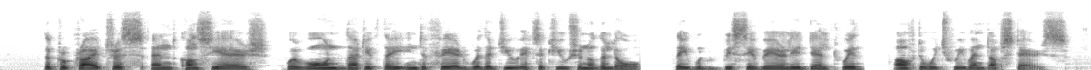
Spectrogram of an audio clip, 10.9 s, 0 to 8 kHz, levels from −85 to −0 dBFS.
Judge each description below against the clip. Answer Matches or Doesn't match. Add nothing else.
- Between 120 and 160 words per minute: Matches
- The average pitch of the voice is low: Matches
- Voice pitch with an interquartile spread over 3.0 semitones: Doesn't match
